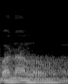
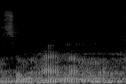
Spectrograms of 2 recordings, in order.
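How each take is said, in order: First: The opening syllable is dropped from the word. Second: Every syllable of the word is said fully. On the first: The speaker calls it wrong. "naon eta teh atuh" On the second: The speaker calls it right. "harus betul"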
